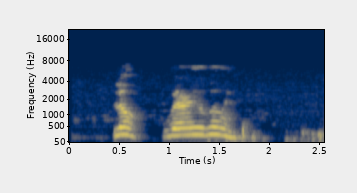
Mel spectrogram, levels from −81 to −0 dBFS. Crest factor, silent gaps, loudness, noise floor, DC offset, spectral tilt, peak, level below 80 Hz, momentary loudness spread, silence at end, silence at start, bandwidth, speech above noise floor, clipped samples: 18 dB; none; -16 LUFS; -46 dBFS; under 0.1%; -6.5 dB/octave; 0 dBFS; -60 dBFS; 15 LU; 0 s; 0.45 s; 7 kHz; 31 dB; under 0.1%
